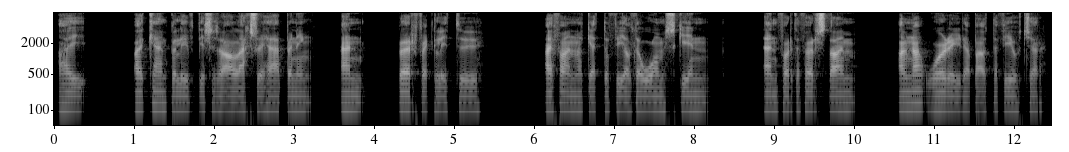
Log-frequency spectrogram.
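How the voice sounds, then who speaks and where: A smooth, lowish voice belongs to a shy alien in love , played by a man. He speaks very slowly and gently, halting and repeating himself with awkward tenderness. It is an intimate ASMR roleplay. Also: flat delivery, natural voice. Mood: tender, content.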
